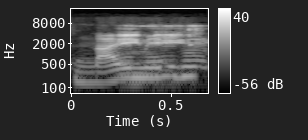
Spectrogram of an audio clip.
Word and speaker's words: Nijmegen: Nijmegen in, weiß gar nicht, ob ich das richtig ausgesprochen habe, der halbe Holländer sagt mir das gleich, Nijmegen.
